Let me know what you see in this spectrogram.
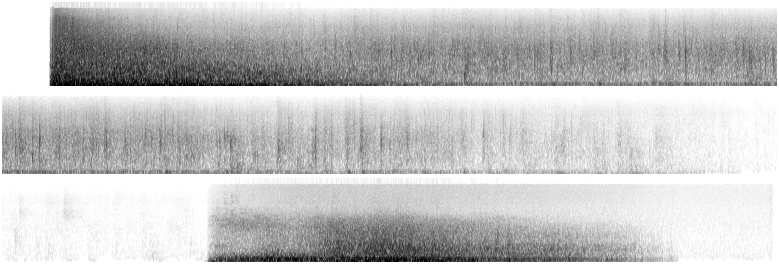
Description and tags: Processed recording of blast mining.
rock, rumble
